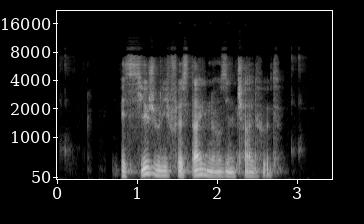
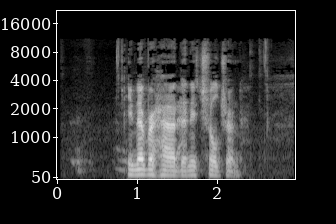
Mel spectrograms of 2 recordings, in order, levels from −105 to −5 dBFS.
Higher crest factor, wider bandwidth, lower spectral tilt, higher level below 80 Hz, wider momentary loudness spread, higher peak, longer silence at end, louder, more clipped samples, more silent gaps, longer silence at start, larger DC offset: about the same, 24 dB vs 26 dB; second, 9.2 kHz vs 11.5 kHz; about the same, -5 dB/octave vs -4 dB/octave; second, -72 dBFS vs -64 dBFS; second, 10 LU vs 14 LU; second, -14 dBFS vs -2 dBFS; about the same, 0.7 s vs 0.7 s; second, -35 LUFS vs -25 LUFS; neither; neither; about the same, 0.8 s vs 0.85 s; neither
